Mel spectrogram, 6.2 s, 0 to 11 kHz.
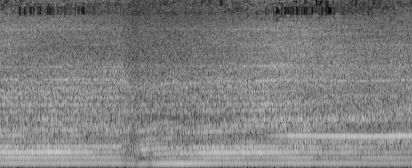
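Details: Echo PB-403T two-stroke backpack leaf blower that had sat for years, ran only on half choke and wouldn't rev, after service: steady buzz that dips briefly then holds even revs without missing; running cleanly.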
